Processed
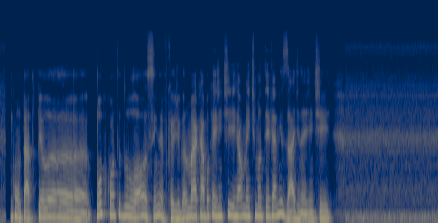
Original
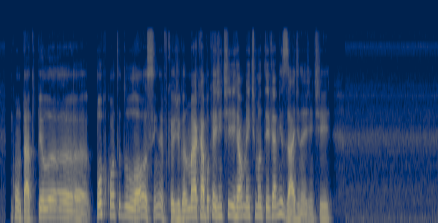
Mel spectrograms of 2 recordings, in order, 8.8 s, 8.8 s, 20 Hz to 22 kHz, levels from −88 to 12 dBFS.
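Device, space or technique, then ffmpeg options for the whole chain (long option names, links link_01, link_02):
jukebox: -af "lowpass=6800,lowshelf=frequency=240:width_type=q:width=3:gain=7.5,acompressor=threshold=-32dB:ratio=4,volume=4dB"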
